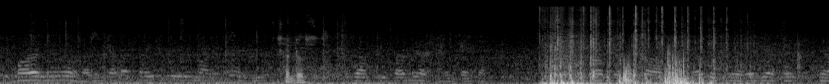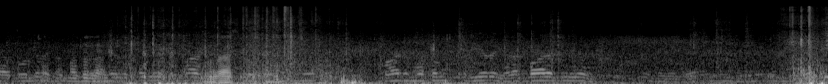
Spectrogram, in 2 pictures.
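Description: Pigeons coo softly and repeatedly close by.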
